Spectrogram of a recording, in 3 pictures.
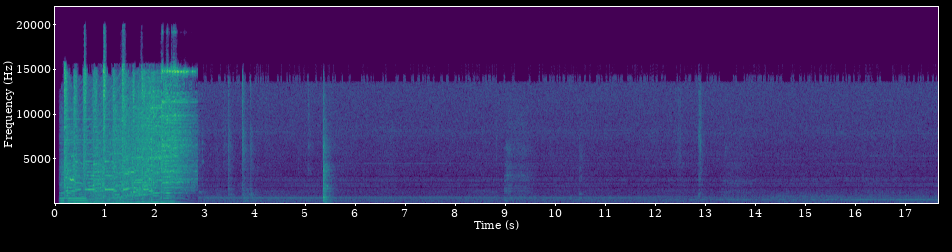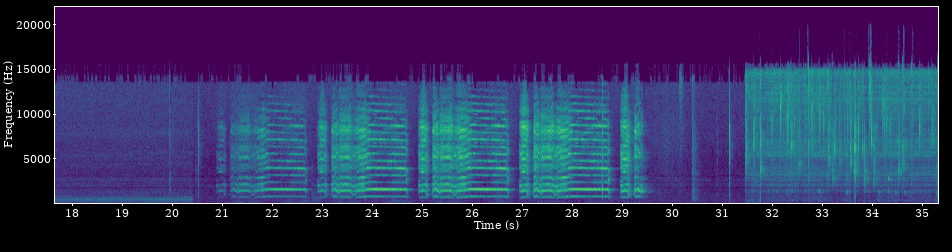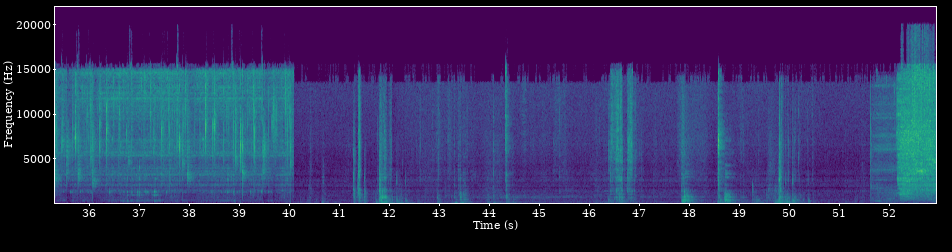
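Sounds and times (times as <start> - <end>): tap water running into sink: 31.5 - 40.1.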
